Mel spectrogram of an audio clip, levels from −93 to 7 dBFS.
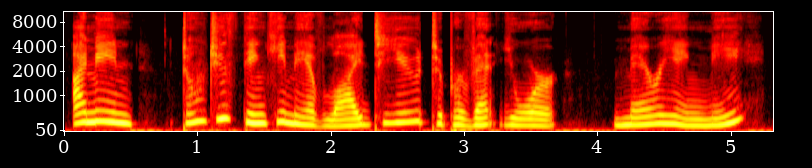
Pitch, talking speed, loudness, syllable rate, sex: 220 Hz, 170 wpm, -17 LUFS, 4.2 syllables/s, female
